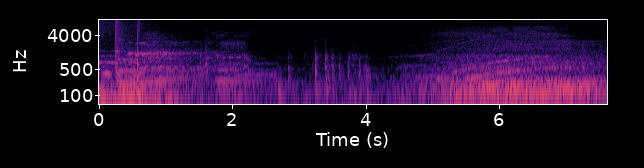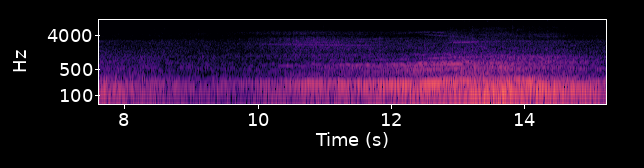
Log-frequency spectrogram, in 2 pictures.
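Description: A large, colourful electric van drives past and accelerates. Its motor whine climbs steadily in pitch over a continuous rumble of tyre and road noise, fairly loud, with no one talking.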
